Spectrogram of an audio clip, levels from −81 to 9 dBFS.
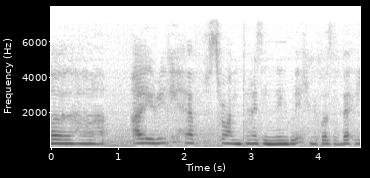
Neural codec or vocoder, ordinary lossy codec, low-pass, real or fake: codec, 16 kHz, 0.8 kbps, ZipCodec; none; 7.2 kHz; fake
